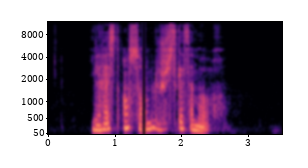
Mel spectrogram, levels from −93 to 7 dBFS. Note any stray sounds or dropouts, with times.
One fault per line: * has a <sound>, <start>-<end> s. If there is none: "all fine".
* has a dropout, 1.4-1.5 s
